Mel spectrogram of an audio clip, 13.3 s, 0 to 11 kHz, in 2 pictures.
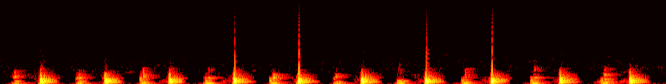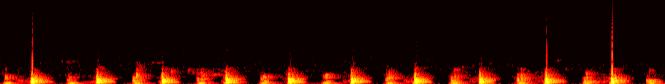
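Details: Heartbeat during recovery after exercise: strong, fast, regular beats at about 92 a minute.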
